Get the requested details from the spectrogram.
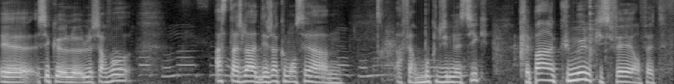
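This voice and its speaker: A man with a fairly high pitch talks while music plays in the background. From Brittany, France (Quimper). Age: 30s. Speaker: father of a bilingual family. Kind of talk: interview testimony. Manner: hesitant, with repetitions.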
